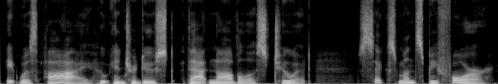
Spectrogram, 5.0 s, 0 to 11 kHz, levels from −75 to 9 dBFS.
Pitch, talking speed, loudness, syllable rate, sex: 190 Hz, 145 wpm, -16 LUFS, 4.6 syllables/s, female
